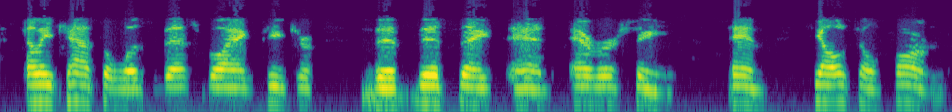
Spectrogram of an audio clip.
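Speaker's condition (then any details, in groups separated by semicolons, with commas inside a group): ALS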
